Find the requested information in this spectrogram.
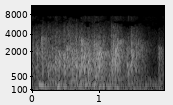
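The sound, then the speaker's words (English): Studio audience applause on a TV quiz show: a brief, dense burst of clapping at moderate loudness that tapers off near the end. “Some people out there from Fonjilac were applauding.”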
